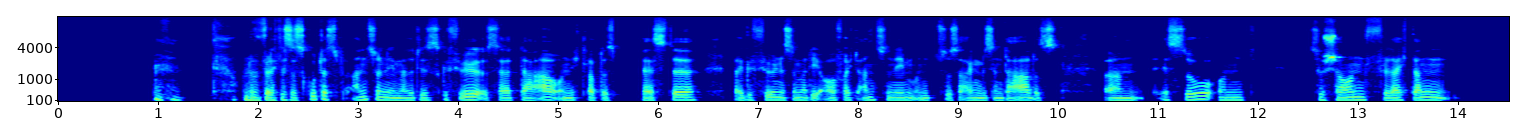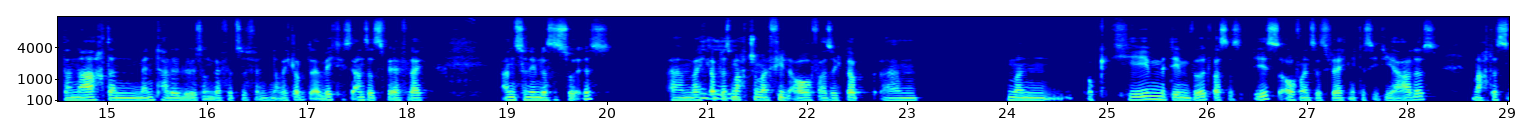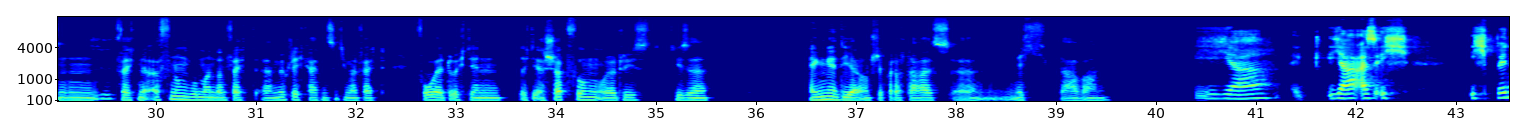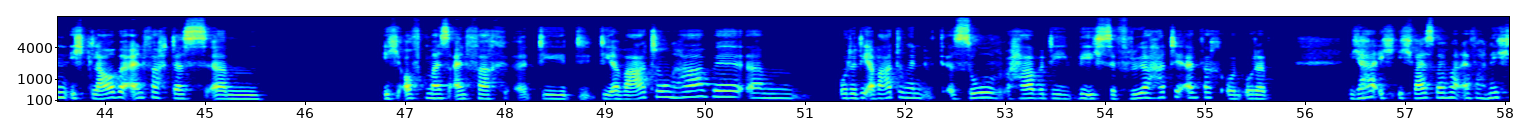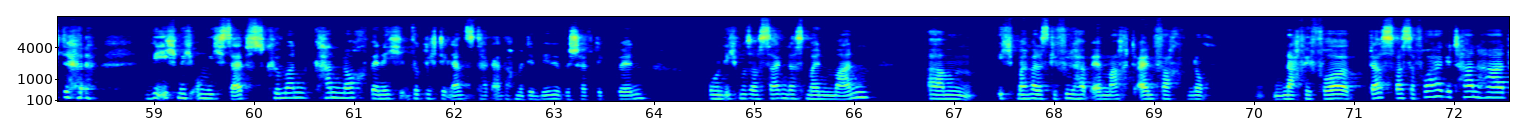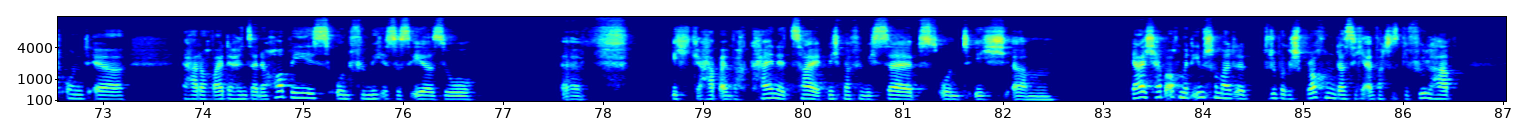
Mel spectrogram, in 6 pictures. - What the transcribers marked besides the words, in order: other background noise; chuckle; blowing
- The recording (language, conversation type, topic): German, advice, Wie ist es, Eltern zu werden und den Alltag radikal neu zu strukturieren?
- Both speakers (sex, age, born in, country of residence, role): female, 40-44, Kazakhstan, United States, user; male, 25-29, Germany, Germany, advisor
